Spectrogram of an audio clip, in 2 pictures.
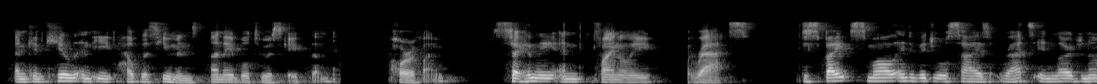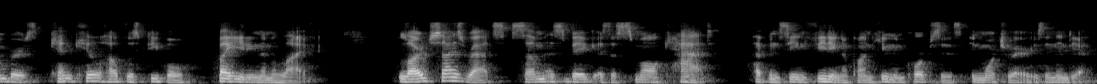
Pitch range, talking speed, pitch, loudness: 105-140 Hz, 145 wpm, 125 Hz, -22 LUFS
